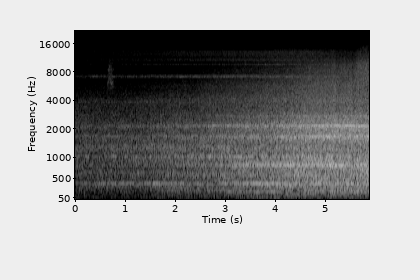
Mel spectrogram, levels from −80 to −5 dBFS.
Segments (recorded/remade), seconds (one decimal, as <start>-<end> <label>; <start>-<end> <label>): 0.0-2.4 recorded; 2.4-3.4 remade; 3.4-4.5 recorded; 4.5-5.4 remade; 5.4-5.9 recorded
